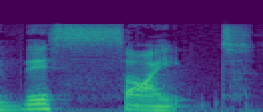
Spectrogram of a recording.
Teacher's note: So if you say this site, so we say this site, so the S, effectively you're holding the S at the end of the word this, and you're finishing off the sound of the S in the next word, which is sight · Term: gemination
